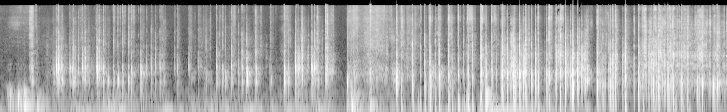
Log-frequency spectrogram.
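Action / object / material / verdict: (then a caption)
tap / small corrugated cardboard box / cardboard / none. A small, closed, hollow brown corrugated cardboard box sealed with tape is tapped and knocked on its sides with long red-painted nails and fingertips, then lifted. The result is a steady stream of quick, dry, hollow taps and soft thunks with very short decay and mostly low-heavy tone, growing denser and louder in the second half.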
